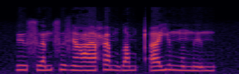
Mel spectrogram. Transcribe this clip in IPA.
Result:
ʉsʷam sʷɨzɐ̃ʕaħ ʉmdˤɨmqʼɨ jɨmõmɨm

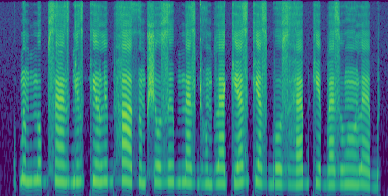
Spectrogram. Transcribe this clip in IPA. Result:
ɓə̃bnobsæ̃zɡʲə̃z kʲə̃ lybhaθə̃b ʃozɨbnæz ɖʱõblækʲæzkʲaz boz ɦæbkʲɛ bæzβõlɛb

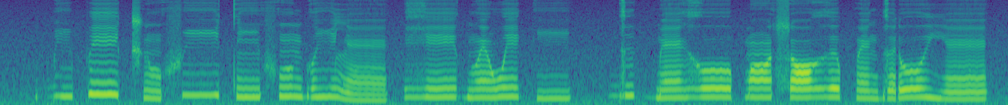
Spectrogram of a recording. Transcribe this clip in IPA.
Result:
ɓi˧peː˦t͡ʃũ˨ fiː˦tĩ˧ fũ˦ɡʷiː˦lɛ̃˨ | ɣeː˧ ɡʷɛ̃˧we˦ki˧ | ɡɨ˦ɡ͡bɛ̃˧ ɣoː˧ɓɔ̃˧sɔ˧ ɣə˦pɛ̃˧ɡə˧ ɾoː˦ jɛ̃˧

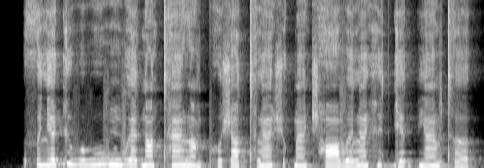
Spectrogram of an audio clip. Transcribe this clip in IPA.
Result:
θəlʲɑ ɡʲu βʊβuvũvɣæd ɾɑ̃ tʰæ̃ðɑ̃ɡ pʰʊʃɑdtʰlæ̃ ʃʊk͡pæ̃t͡ʃʰɑvɛ læ̃xʲudɡʲæɡ pjæ̃vtʰɜ

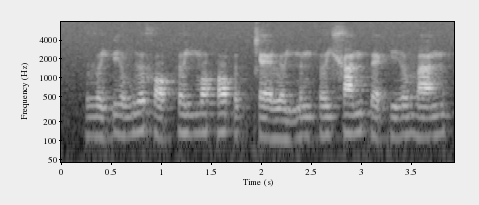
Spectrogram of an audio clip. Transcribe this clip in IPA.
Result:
ɣə˨˩˨jɗi˨˩ə̯vɨ˧˥ə̯xɔ˨˩˨ hə˧j ŋɔ˧hɔ˧˥ ʔə˨˩k̚cɛ˨˩ lə˨˩˨jnə˧ŋ ʔə˧˥j xa˧˥nt̪ɛ˨˩ki˨˩˦ə̯ va˧˥n

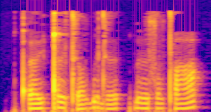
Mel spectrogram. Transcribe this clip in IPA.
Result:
qʼyː ǃøɪ̯tʼølˠbedø | ɓøːsulˠtʼɑ

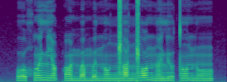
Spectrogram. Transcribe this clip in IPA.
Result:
o˨˩χʷɐ̃˧˥ lʲẽ˧˥qʷẽ˨˩ mɐ˩˧mə˩˧ nɔ̃˨˩ŋ͡ǁa˨˩ŋ͡ǁɔ˧˥ nɐ̃˩˧lʲo˨˩tɔ̃˧˥ nõ˩˧

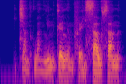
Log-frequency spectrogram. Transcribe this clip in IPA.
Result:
t͡ɕa̤˨˩nkwa̤˨˩nli˨˦nkɛ˨˦ lə̤˨˩mfɛ̰˧˥j sa˧wsa˧n

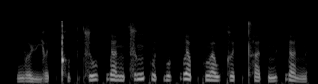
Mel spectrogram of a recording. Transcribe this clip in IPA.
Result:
wɵ˨˩ɥjɵ˨t̚ kʰʊ˨k̚t͡suː˥k̚ lɐ˧n t͡sʊ˥ŋkʷɐ˧t̚wʊ˥k̚ lɐ˧p̚kʷaː˧wkɵ˨˥t̚ t̪ʰɐ˨t̚ n̪ɪ˥k̚lɐ˨n

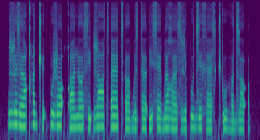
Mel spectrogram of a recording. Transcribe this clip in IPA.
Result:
ɮə˦ zɜː˨qʰi˦dt͡ʃʼɪ˨ʔ pu˦˨ɮɔː˦ʔ qʼɜː˦nʌː˦si˨ʔ ɮɑː˦t͡sʼæː˦ t͡sʼʌː˨bə˨ztɜː˨ʔ i˦sɛ˦˨ bɜ˦ʁɜː˨sɮɪ˨ pu˦dzɪ˦xæː˨s t͡ʃʼu˦˨ɦʌ˨dzɒ˦ʔ

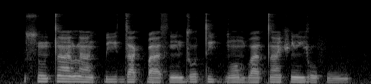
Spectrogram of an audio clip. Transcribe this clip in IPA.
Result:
sũ˧tã˧ lã˨ k͡pi˧ da˧k͡pa˨sĩ˨˦ do˦ti˦˨ɡ͡bɔ̃˧ ba˧tã˦ ʃĩ˧jo˨fu˨

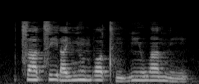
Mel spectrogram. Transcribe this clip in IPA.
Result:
t͡sa˦t͡si˦˨ɾa˦ ɲũ˦bɔ˦tʰĩ˨ ɓĩ˦wã˦nĩ˨

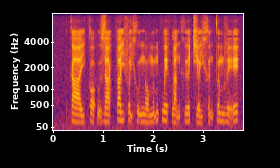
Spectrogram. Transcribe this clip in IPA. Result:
kaː˧˩j kɔ˧˩ʔṵ˧˨zaː˨˩k̚fa˧j fə̰˧˨jxṵ˧˨ nɔ̤˨˩mə̰˧˥mkwe˧ hwa̰˧˨nxɨ˨˦ə̯ t͡ɕə˧˩j xə̰˧˨n t̪ə˧mvḛ˧˥

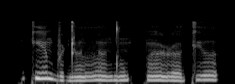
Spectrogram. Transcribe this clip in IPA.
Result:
kʲɛ̃˥bə˩ ɖə̃˩lːə̃˨dũ˨ pːœ̃˨ɭœ˩kʲə˦

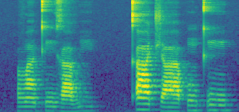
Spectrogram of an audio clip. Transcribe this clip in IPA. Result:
βã˨kʼĩ˨ ɣa˨βi˦ | kʼaː˦t͡ʃaː˨ pũ˦kʼĩ˦

